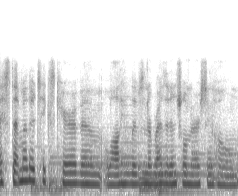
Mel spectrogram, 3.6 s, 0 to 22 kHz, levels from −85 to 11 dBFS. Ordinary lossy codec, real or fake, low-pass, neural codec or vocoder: Opus, 16 kbps; real; 7.2 kHz; none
